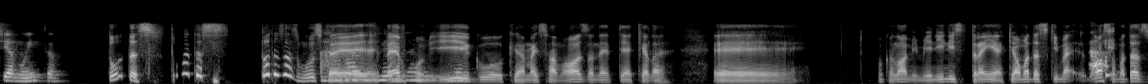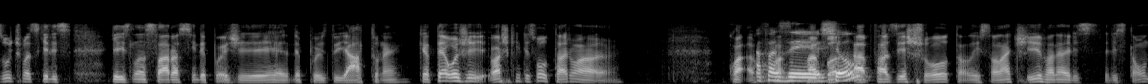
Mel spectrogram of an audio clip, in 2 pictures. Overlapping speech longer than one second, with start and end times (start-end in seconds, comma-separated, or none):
3.3-4.7, 19.1-20.2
